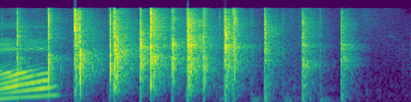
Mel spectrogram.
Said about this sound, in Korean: 그러면 박수로 청해드릴게요.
